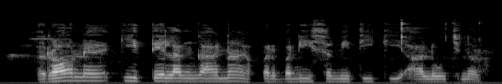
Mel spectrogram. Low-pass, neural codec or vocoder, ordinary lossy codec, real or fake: 10.8 kHz; none; MP3, 32 kbps; real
